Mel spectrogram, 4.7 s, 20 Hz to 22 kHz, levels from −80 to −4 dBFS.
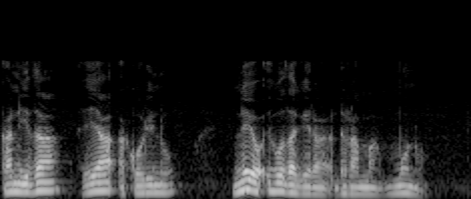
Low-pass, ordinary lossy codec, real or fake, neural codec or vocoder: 7.2 kHz; none; real; none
